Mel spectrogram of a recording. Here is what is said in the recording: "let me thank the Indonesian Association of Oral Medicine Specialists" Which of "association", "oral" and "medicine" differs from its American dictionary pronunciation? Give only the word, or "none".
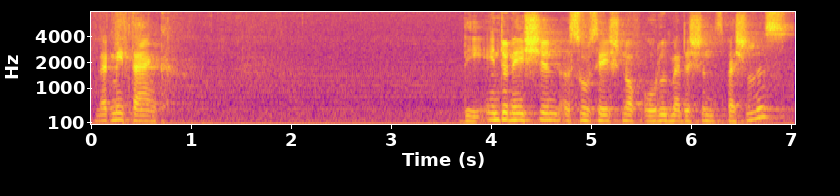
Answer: medicine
